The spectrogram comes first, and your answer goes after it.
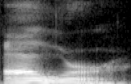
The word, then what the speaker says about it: hour: 그래서 hour 읽을 때는 생긴 건 hour처럼 H가 있는데 이건 묵음이라고 해서 소리가 나지 않습니다.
